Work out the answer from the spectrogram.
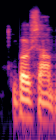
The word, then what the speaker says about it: Beauchamp: Beauchamp.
